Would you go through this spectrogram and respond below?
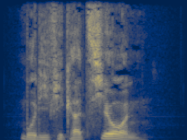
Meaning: modification
- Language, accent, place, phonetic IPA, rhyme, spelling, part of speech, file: German, Germany, Berlin, [modifikaˈt͡si̯oːn], -oːn, Modifikation, noun, De-Modifikation.ogg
